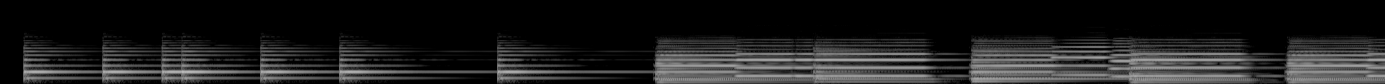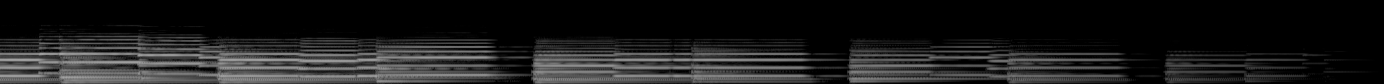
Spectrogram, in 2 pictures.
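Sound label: oboe; Hochzeitsmarsch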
